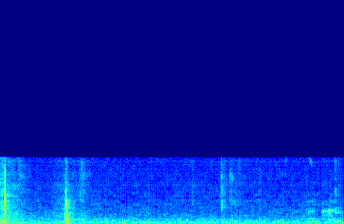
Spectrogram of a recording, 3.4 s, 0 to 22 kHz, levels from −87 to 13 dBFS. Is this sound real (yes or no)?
no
